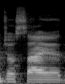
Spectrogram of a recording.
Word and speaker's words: Joxcya: I am Josiah, that's J-O-X-C-Y-A, pronounced just like the regular Josiah, which I am also.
